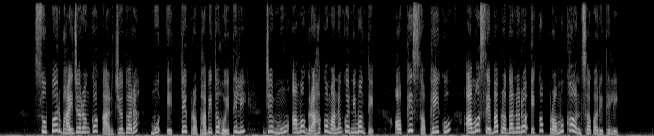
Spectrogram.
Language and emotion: Odia, surprised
